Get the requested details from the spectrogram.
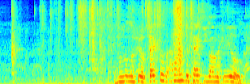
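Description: A foil wrapper crinkles and tears in someone's hands.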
